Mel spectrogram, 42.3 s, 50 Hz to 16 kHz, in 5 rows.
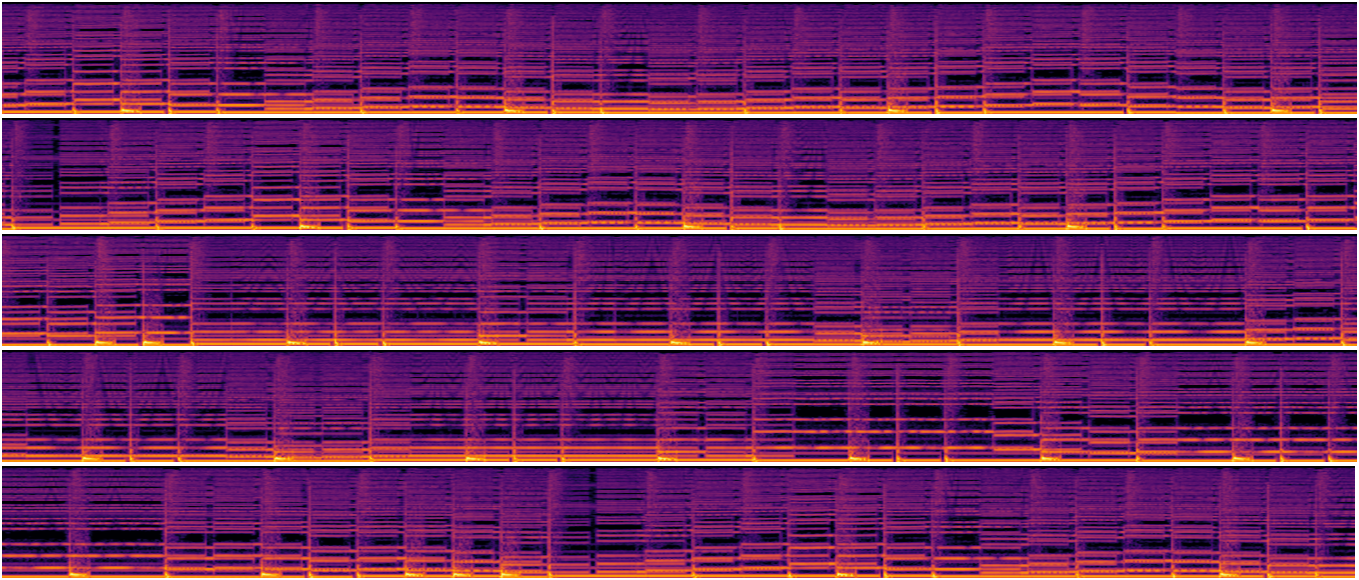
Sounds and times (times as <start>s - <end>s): Music: 0.0s - 42.3s.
